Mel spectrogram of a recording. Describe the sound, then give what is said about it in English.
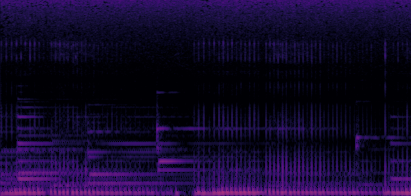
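A cat purrs steadily, a low rumbling drone that swells and eases with each breath, with a brief dip in the middle before resuming. “Notice how the sound of the purr is constantly changing in volume and texture, yet still comforting and familiar.”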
